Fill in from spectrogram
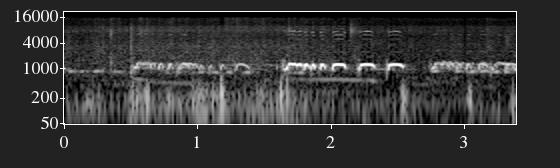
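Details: Local zebra dove song for training slow-singing doves: soft overlapping coo phrases, then a loud, crisp run of rapid notes in the middle, followed by more distant cooing.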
